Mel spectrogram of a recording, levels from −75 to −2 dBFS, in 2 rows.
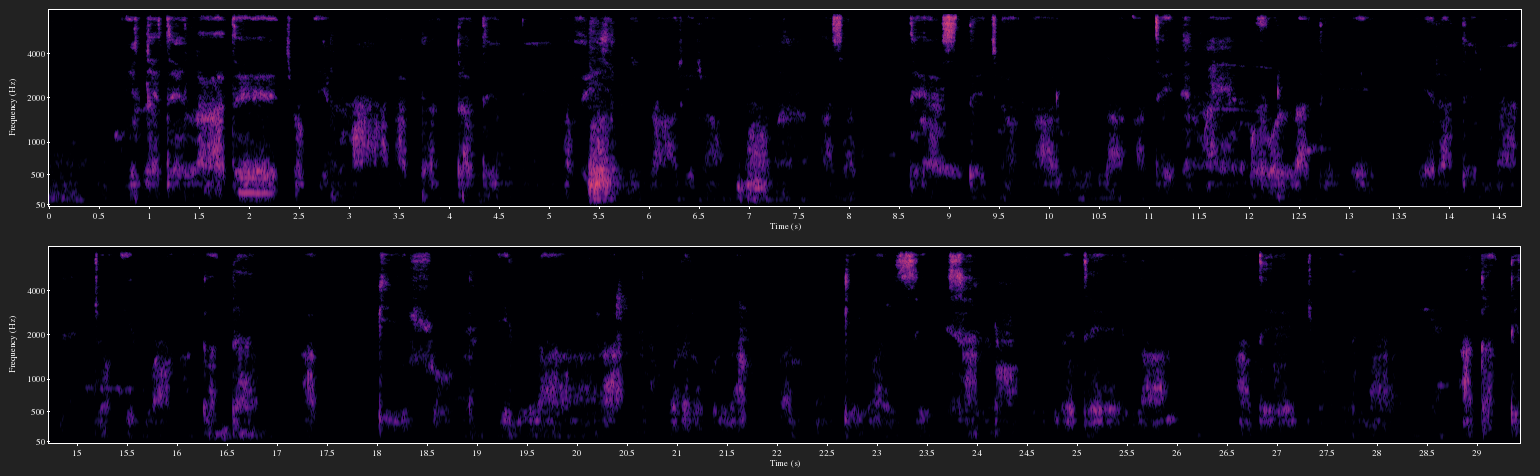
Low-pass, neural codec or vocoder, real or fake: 7.2 kHz; none; real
